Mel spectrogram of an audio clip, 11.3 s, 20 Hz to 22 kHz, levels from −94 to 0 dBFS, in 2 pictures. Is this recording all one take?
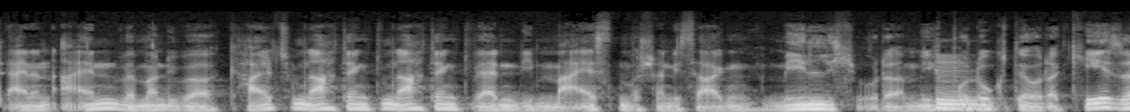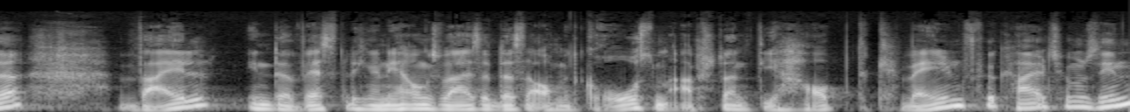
no; 1 cut; at 1.9 s

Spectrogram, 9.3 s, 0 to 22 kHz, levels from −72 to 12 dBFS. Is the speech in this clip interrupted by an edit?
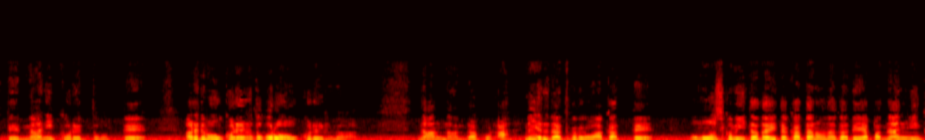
yes; 1 cut; at 5.2 s

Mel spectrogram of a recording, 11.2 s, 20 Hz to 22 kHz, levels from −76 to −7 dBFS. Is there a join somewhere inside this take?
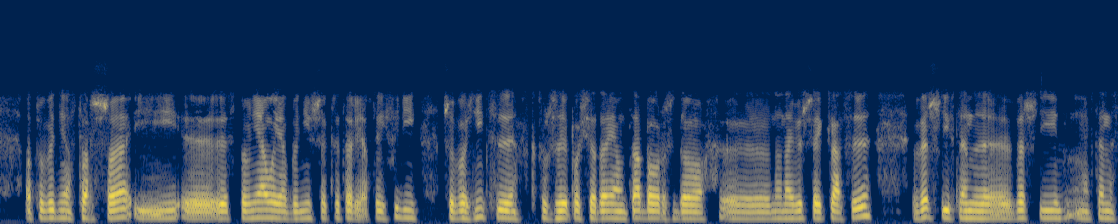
no; 0 cuts

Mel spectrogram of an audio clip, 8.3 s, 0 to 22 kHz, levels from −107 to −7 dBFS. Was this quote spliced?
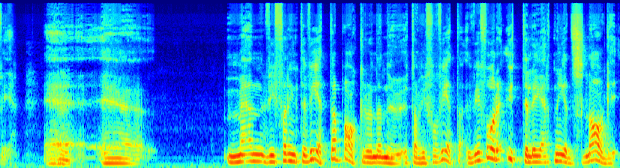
no; 0 cuts

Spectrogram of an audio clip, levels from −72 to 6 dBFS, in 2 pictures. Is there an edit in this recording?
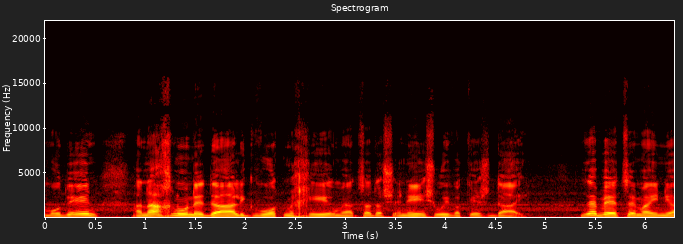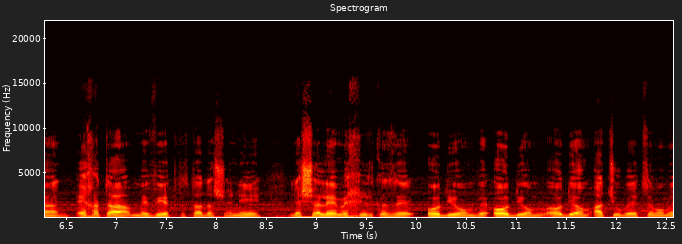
no; 0 cuts

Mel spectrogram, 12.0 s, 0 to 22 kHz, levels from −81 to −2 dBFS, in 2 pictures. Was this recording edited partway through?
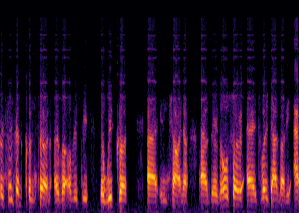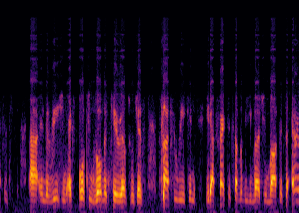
no; 0 cuts

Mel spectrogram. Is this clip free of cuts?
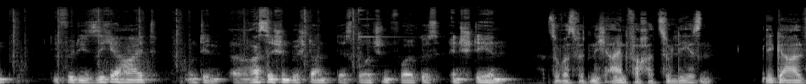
yes; 0 cuts

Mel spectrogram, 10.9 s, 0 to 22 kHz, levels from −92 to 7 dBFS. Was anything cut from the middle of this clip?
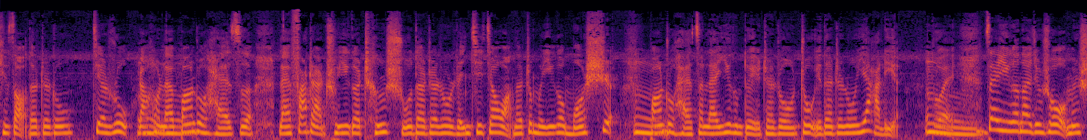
yes; 1 cut; at 1.4 s

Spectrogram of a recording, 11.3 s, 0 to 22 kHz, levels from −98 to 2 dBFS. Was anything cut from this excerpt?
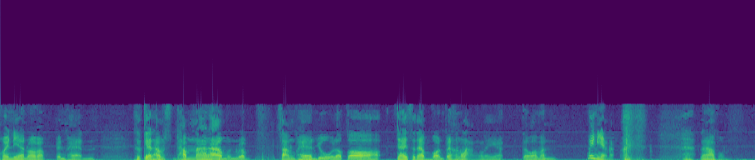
no; 0 cuts

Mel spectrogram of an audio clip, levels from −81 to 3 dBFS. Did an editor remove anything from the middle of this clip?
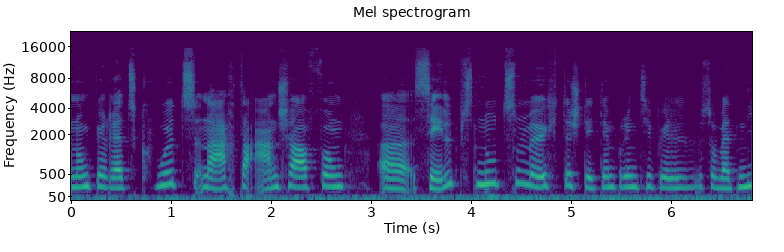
no; 0 cuts

